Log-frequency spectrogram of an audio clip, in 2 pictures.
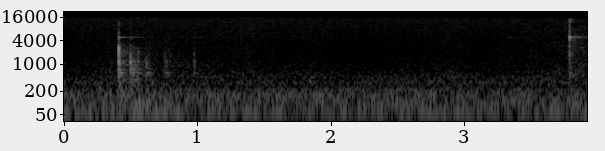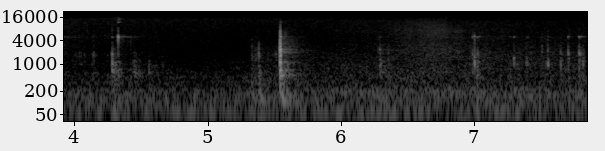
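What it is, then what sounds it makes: Empty glass test tubes. Fingers with painted nails tap and clink empty glass test tubes standing in a white rack. A few sharp, bright clinks with very short ring are spaced out over a quiet, low background hiss.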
